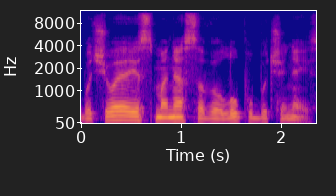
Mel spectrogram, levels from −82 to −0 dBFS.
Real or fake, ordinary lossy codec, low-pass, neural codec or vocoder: real; AAC, 48 kbps; 10.8 kHz; none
